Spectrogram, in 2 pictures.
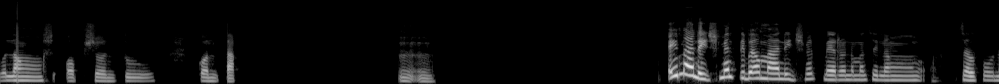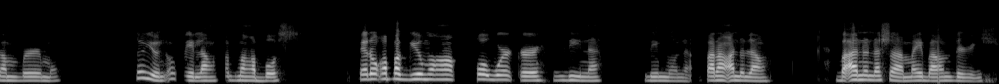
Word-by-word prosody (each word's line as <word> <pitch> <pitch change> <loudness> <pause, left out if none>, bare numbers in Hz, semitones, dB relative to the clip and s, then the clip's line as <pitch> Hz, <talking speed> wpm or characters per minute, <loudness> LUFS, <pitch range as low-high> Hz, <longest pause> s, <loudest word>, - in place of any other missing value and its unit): Walang 185 0 -2 0.2
option 160 -1 -9
to 160 -1 -10 0.5
contact. 155 -4 -5 1.6
Mm. 145 -4 -10 2.3
Eh, - - +8
management, 335 - +8
di 290 - -1
ba 280 - +7
ang - - +1
management 250 0 +1
meron 210 -1 -1
naman 210 0 -6
silang 200 -2 -6 0.3
cellphone 195 -1 -3
number 180 -1 -3
mo. 170 +1 -10 0.8
So, 295 - -2
yun 205 -8 -1
okey 255 -8 -6
lang 175 0 -1
pag 185 - -11
mga 185 -2 -1
boss. 170 +2 -5 0.6
Pero 240 +1 +3
kapag 255 -2 +4
yung 240 -1 +4
mga 230 -1 +2 0.2
coworker 215 -5 0
hindi 190 0 -4
na, 175 0 -4 0.5
hindi 180 0 -4
muna 165 -3 -8
parang 190 +1 +3
ano 185 -1 -1
lang, 165 -2 -1 0.7
ba 185 +2 +3
ano 210 0 +1
na 200 - 0
siya, 190 -4 -1
may 175 +1 -1
boundary. 170 -1 -4
190 Hz, 125 wpm, -22 LUFS, 175-215 Hz, 2.3 s, Eh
